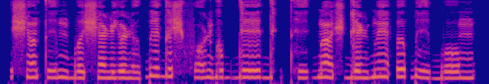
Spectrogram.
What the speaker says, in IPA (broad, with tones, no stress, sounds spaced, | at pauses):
ʃ ə̃˧ t̪ e̤˧ m b ə˨ ʃ ə̃˨ ɳ j ʏ˨ ɳ ə̤˨ ɓ ɪ˦ d ə˦ ʃ f ɔ̤˧ ɳ ɡ ʊ˧ b d e˧ d | t̪ʰ e̤˧ ɡ͡b œ̃˦˨ ʃ ɡ e˧ ɳ b ẽ˦ ʔ ə˦ ɓ e̤˦˨ b o˧ m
